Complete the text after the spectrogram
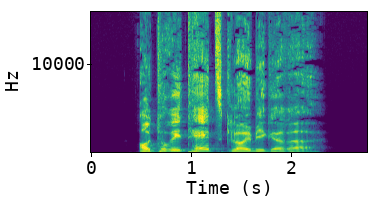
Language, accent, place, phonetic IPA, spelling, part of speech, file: German, Germany, Berlin, [aʊ̯toʁiˈtɛːt͡sˌɡlɔɪ̯bɪɡəʁə], autoritätsgläubigere, adjective, De-autoritätsgläubigere.ogg
- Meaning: inflection of autoritätsgläubig: 1. strong/mixed nominative/accusative feminine singular comparative degree 2. strong nominative/accusative plural comparative degree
